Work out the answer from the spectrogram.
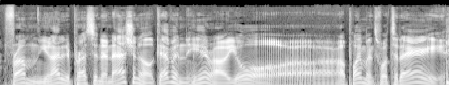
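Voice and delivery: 1940s newsreel announcer voice; old newsreel. Pretend. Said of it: "like a newsreel from the nineteen forties".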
